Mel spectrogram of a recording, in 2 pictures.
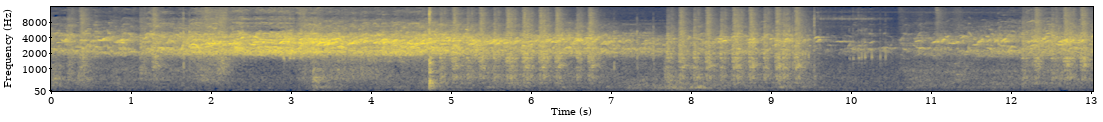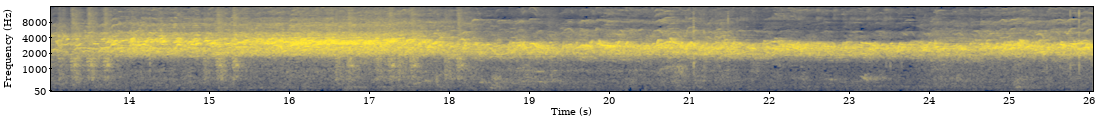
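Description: A large flock of shorebirds calling all together, a dense, continuous chatter of high calls that dips briefly about ten seconds in and then builds again.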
